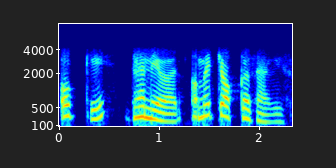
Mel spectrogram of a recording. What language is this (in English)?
Gujarati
